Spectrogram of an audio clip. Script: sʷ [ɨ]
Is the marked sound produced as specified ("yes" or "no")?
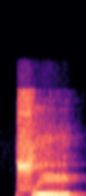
no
